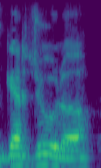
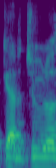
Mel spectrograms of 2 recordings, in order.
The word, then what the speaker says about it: Gargiulo: from the fact that my last name is garguro which it's possible to pronounce but if you see it written it doesn't look like it sounds like garjulo so so when you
